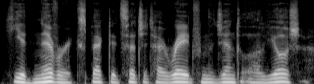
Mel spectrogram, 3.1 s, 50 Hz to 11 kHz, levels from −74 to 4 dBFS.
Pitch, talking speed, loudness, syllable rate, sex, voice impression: 135 Hz, 210 wpm, -16 LUFS, 6.2 syllables/s, male, masculine, adult-like, sincere, slightly calm, friendly, kind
